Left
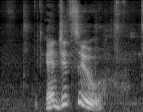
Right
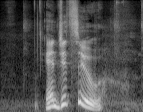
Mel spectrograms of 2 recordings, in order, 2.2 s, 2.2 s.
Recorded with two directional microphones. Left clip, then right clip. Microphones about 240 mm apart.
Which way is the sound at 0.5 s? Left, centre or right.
Right.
